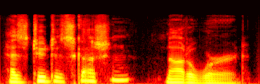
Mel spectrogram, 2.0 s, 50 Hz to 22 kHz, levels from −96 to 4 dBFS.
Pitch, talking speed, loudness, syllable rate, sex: 125 Hz, 155 wpm, -19 LUFS, 4.9 syllables/s, male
